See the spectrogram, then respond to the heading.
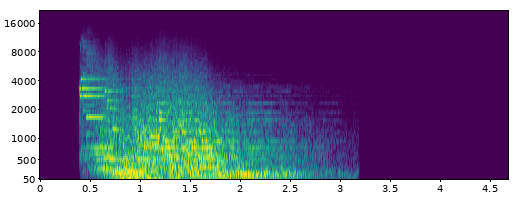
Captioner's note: Hell Windows XP Shutdown Sound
